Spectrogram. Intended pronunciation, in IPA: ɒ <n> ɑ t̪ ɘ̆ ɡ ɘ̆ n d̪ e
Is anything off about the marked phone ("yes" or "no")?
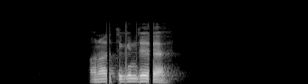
no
